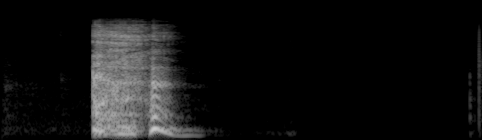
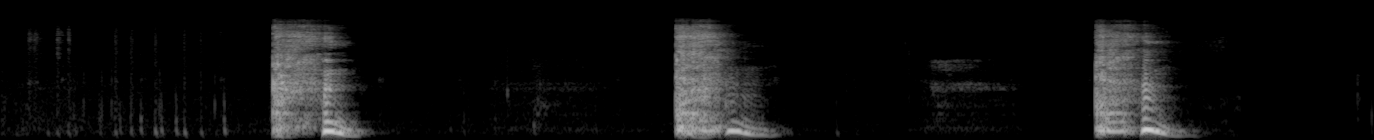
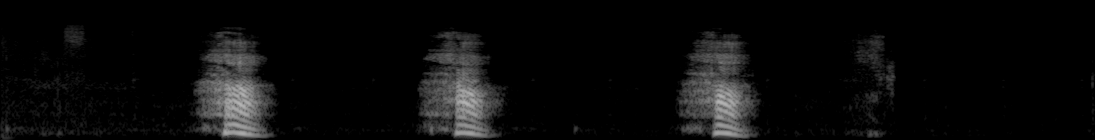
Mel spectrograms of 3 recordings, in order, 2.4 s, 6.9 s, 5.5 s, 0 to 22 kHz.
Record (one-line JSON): {"cough_length": "2.4 s", "cough_amplitude": 25813, "cough_signal_mean_std_ratio": 0.3, "three_cough_length": "6.9 s", "three_cough_amplitude": 26092, "three_cough_signal_mean_std_ratio": 0.3, "exhalation_length": "5.5 s", "exhalation_amplitude": 16142, "exhalation_signal_mean_std_ratio": 0.23, "survey_phase": "alpha (2021-03-01 to 2021-08-12)", "age": "65+", "gender": "Female", "wearing_mask": "No", "symptom_none": true, "smoker_status": "Ex-smoker", "respiratory_condition_asthma": false, "respiratory_condition_other": false, "recruitment_source": "REACT", "submission_delay": "1 day", "covid_test_result": "Negative", "covid_test_method": "RT-qPCR"}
